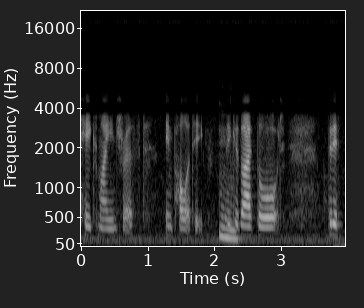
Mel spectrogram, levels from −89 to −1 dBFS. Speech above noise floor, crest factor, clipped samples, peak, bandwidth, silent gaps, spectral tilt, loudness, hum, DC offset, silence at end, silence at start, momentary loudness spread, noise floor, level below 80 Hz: 18 dB; 24 dB; under 0.1%; -14 dBFS; 19 kHz; none; -7 dB/octave; -38 LUFS; none; under 0.1%; 0.05 s; 0 s; 21 LU; -56 dBFS; -78 dBFS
